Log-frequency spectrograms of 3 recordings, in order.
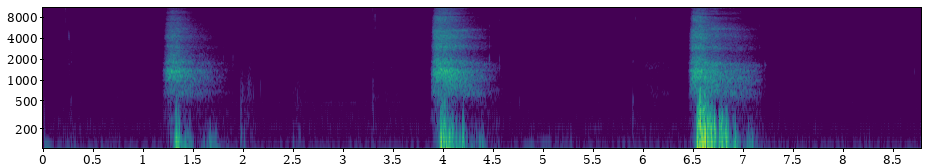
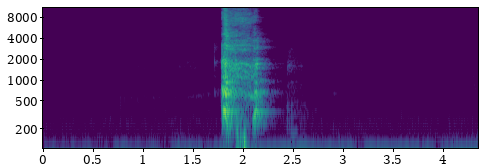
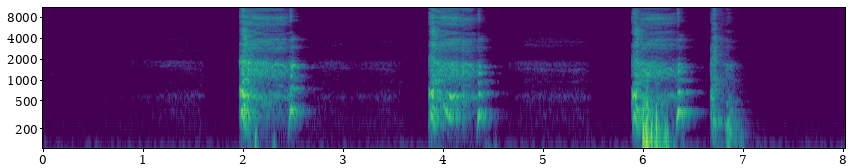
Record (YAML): exhalation_length: 8.8 s
exhalation_amplitude: 13392
exhalation_signal_mean_std_ratio: 0.24
cough_length: 4.4 s
cough_amplitude: 19447
cough_signal_mean_std_ratio: 0.23
three_cough_length: 8.0 s
three_cough_amplitude: 16133
three_cough_signal_mean_std_ratio: 0.33
survey_phase: beta (2021-08-13 to 2022-03-07)
age: 18-44
gender: Female
wearing_mask: 'No'
symptom_abdominal_pain: true
symptom_diarrhoea: true
symptom_fatigue: true
symptom_onset: 5 days
smoker_status: Never smoked
respiratory_condition_asthma: false
respiratory_condition_other: false
recruitment_source: REACT
submission_delay: 1 day
covid_test_result: Negative
covid_test_method: RT-qPCR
